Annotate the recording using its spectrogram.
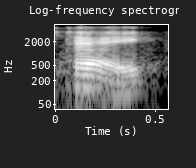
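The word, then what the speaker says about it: TE: but it's pronounced as tay in other countries all around the world.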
